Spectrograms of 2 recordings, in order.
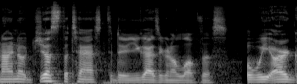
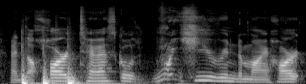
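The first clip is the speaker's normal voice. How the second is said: louder, mock-dramatic declaration; hammed-up delight; 6 semitones higher, 11 dB louder than usual. Real, not acted. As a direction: play it like a grand romantic line. Dramatic about the hard task.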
